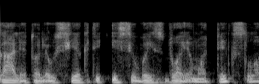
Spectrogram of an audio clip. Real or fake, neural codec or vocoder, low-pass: fake; codec, 16 kHz, 4.8 kbps, FACodec; 7.2 kHz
